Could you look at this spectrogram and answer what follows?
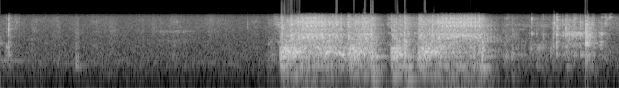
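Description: A sewing machine stitches bias binding over a fabric edge, running loud and close for about two and a half seconds with a brief pause, after light handling noises.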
